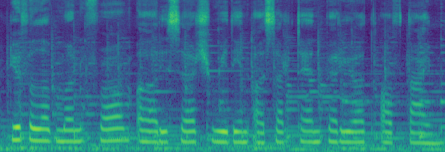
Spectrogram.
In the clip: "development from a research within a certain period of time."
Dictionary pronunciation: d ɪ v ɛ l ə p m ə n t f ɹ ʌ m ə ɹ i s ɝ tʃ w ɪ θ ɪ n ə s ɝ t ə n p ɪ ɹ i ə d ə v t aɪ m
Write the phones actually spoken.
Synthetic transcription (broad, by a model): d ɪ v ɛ l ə p m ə n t f ɹ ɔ m ə ɹ i s ɝ tʃ w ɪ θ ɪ n ə s ɝ t ə n p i ɹ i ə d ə f t aɪ m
